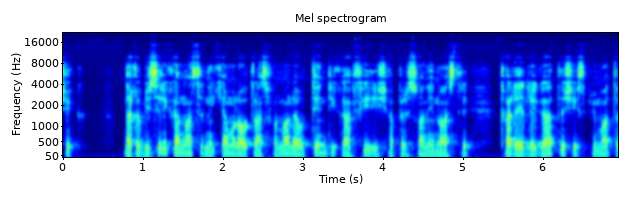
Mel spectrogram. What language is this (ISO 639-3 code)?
ron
